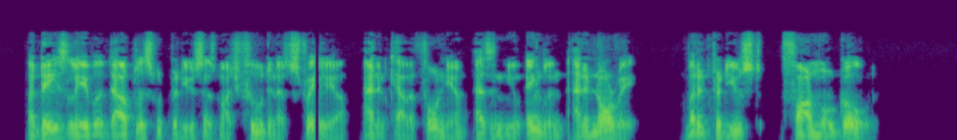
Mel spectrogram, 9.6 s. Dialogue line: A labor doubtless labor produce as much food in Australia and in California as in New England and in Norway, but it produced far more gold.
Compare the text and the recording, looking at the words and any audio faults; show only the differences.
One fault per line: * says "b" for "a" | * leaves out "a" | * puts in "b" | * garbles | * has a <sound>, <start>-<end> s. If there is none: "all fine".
* puts in "day's"
* says "would" for "labor"
* has a dropout, 3.2-3.2 s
